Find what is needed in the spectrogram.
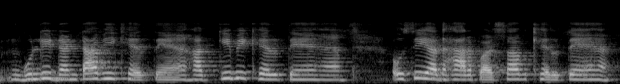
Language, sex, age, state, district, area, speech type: Hindi, female, 30-45, Bihar, Samastipur, rural, spontaneous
